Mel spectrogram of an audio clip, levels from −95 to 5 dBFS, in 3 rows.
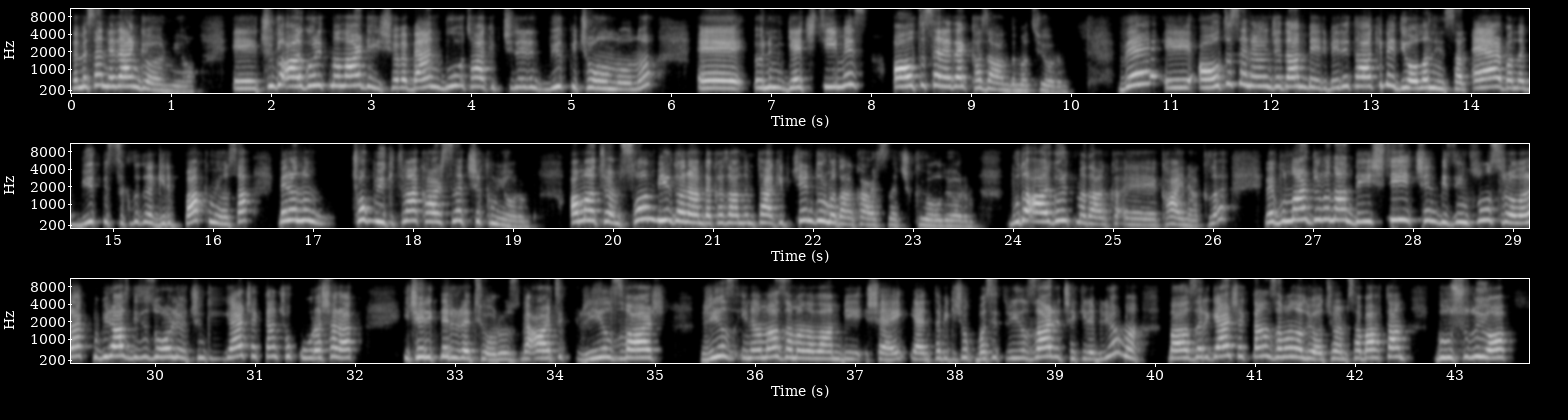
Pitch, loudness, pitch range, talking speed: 315 Hz, -23 LUFS, 275-355 Hz, 145 wpm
